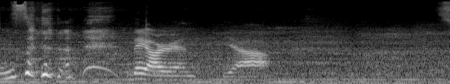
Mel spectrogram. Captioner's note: laughs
